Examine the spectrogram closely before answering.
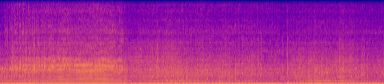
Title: vacuum leak sorted 👍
